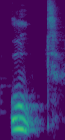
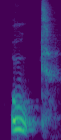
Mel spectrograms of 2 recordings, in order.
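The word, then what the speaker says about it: août: August so we have oot oot is August oot it's like saying O with the T at the end oot all right up next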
